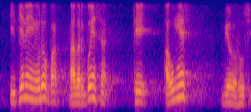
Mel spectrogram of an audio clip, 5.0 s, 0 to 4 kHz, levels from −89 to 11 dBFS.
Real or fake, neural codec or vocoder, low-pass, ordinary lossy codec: fake; codec, 24 kHz, 0.9 kbps, WavTokenizer, medium speech release version 1; 3.6 kHz; none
